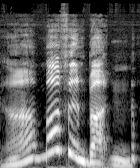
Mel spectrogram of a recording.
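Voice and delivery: dim-witted cartoon hero, high and slow; dopey, empty-headed impression; Goku. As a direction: say it slowly, cluelessly high. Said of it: "he's basically dumber than a box of hammers".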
